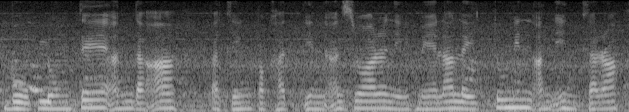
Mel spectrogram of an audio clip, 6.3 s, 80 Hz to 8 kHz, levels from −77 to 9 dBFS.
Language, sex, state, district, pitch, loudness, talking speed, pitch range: Mizo, female, Mizoram, Aizawl, 170 Hz, -17 LUFS, 180 wpm, 165-185 Hz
